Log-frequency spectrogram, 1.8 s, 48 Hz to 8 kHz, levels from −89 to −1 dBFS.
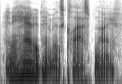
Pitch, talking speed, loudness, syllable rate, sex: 90 Hz, 230 wpm, -21 LUFS, 5.4 syllables/s, male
